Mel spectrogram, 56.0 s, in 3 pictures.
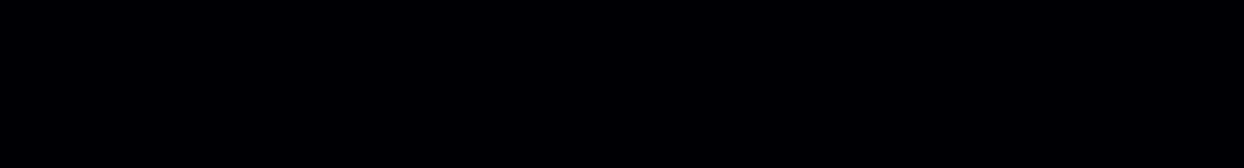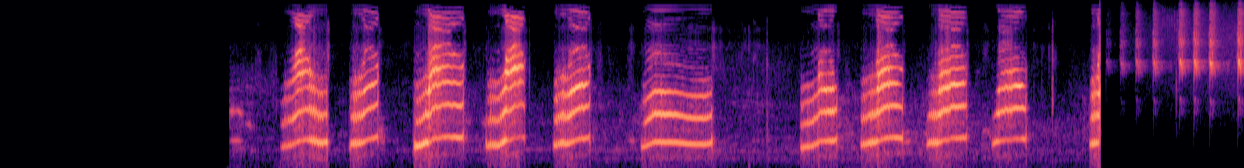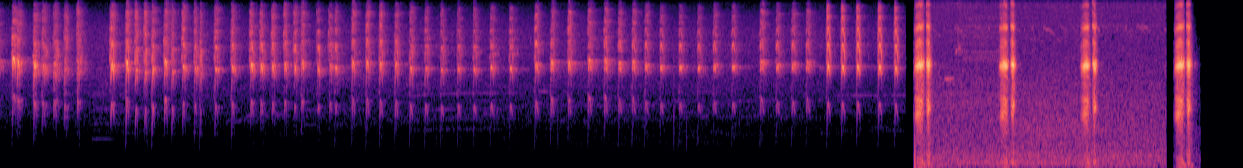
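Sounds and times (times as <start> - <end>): meow-like calls: 22.2 - 27.6, 28.3 - 29.4, 30.7 - 34.1
squirrel clicking chatter: 51.1 - 51.3, 52.3 - 52.6, 53.6 - 53.8, 55.0 - 55.2.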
